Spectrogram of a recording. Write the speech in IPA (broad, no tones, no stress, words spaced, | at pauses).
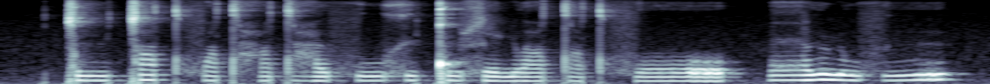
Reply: ǀʉ ǀʉtˤfatˤhetˤɦɵ fuxɨǃuɬe ɳotˤotˤ fo | ʕʉɳufʉ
